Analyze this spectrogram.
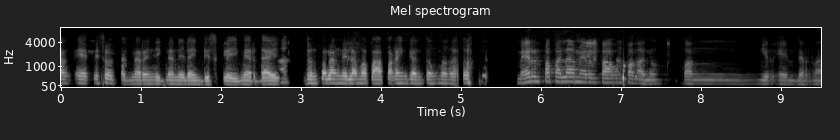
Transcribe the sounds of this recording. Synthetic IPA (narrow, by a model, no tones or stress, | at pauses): ɐŋʔɛːpɪso̞d̪̚pɐɡ̚nɐɾɪnɪɡ̚nɐnɪlajʊŋd̪ɪsklejmɛɾd̪aːhɪl | d̪ʊnpɐlɐŋnɪlamɐpaːpɐkɪŋɡɐnt̪oŋmɐŋat̪o | mɛːɾonpɐpɐlamɛːɾonpɐɐkoŋpɐŋʔɐno̞pɐŋ | jɪɾʔɛnd̪ɛɾnɐ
